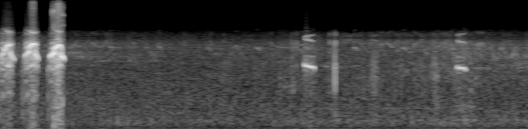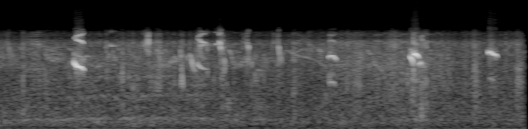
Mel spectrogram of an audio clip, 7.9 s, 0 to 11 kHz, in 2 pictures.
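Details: Ospreys during family life at the nest in June 2012, Estonia: loud harsh chirping calls at the start, then scattered sharp squeaky whistled notes over a quiet hiss.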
